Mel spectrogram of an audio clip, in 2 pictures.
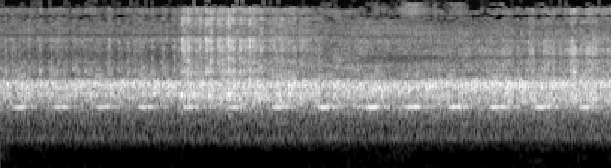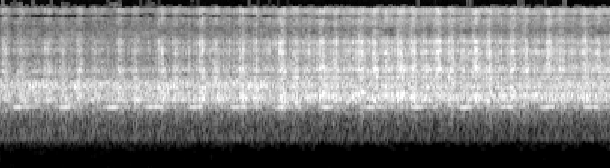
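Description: The engine of an L.H. & Pratt mini sub idles with the parking brake on, giving a steady, close mechanical rattle and whir that holds constant and swells slightly toward the end, with no voices.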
